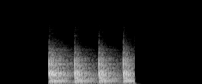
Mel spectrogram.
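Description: Four quick knocks on a door, about four a second, starting about half a second in and stopping abruptly.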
